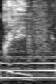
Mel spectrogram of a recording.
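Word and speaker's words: Colleen: Donc je m'appelle Colline, mais pas Colline comme la colline, hein.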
